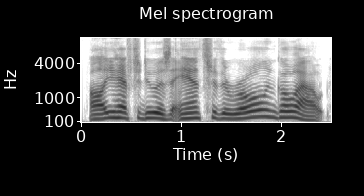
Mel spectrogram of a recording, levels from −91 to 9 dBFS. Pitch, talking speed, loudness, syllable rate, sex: 200 Hz, 290 wpm, -15 LUFS, 5.7 syllables/s, female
